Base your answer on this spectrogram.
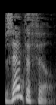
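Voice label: "xanthophyll", English, British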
